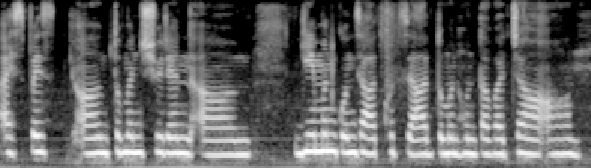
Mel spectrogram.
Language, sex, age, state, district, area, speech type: Kashmiri, female, 18-30, Jammu and Kashmir, Baramulla, rural, spontaneous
